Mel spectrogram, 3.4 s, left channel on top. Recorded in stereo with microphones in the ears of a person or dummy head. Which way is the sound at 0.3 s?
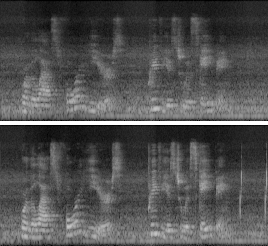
80° right.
